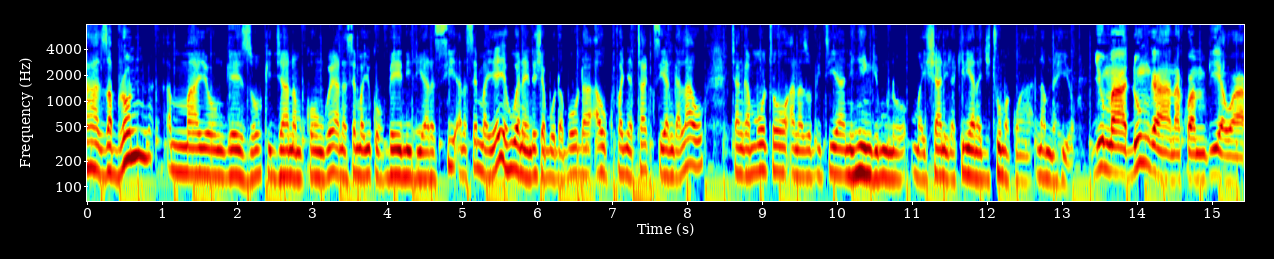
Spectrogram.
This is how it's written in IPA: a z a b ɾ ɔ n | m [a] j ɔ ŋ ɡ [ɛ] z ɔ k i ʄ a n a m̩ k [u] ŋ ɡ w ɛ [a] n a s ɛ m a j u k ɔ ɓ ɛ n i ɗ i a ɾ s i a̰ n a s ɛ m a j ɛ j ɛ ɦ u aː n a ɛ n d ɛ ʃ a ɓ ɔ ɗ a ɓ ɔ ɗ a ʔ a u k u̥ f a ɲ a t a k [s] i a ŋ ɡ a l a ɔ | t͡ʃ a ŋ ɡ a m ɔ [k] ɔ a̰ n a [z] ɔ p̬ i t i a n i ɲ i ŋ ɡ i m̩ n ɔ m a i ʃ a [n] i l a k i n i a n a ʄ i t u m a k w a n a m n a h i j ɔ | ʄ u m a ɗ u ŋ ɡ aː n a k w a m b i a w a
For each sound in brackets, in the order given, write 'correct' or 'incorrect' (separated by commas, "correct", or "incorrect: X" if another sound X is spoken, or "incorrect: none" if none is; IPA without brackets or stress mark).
correct, correct, incorrect: ɔ, correct, correct, incorrect: t, correct, correct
